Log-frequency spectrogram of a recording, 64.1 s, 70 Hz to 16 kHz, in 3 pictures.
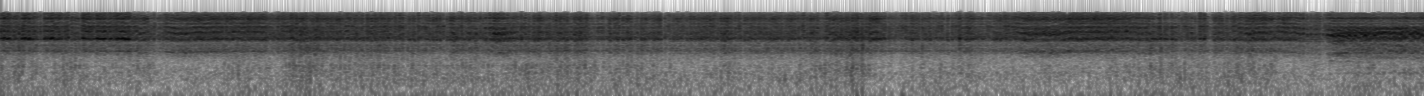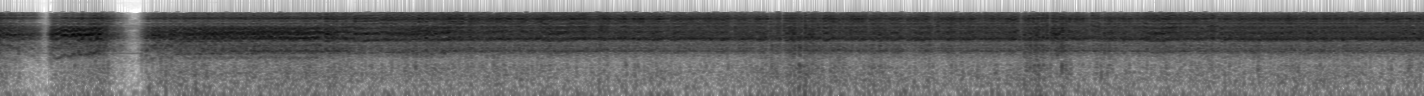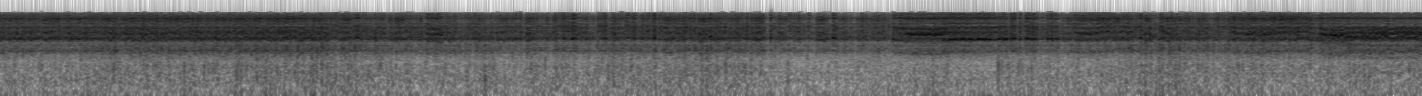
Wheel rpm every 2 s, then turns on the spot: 230, 230, 230, 230, 230, 230, 240, 230, 230, 220, 140, 100, 180, 220, 230, 230, 240, 230, 230, 230, 230, 230, 230, 230, 230, 230, 230, 230, 230, 230, 230, 200.
none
